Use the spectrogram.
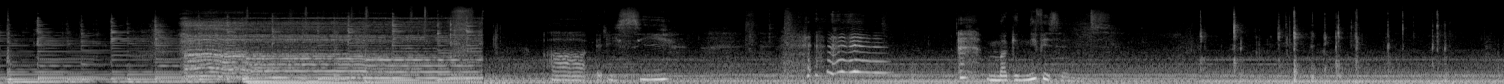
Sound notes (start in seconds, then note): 2.1 singing soft high in key; 7.8 laughing; 10.6 sounds of the boat throughout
